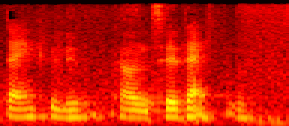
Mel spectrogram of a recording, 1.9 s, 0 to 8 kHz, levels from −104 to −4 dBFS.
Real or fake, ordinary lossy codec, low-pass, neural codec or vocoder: fake; MP3, 48 kbps; 7.2 kHz; codec, 16 kHz, 0.5 kbps, X-Codec, HuBERT features, trained on balanced general audio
